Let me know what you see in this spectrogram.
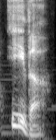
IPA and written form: ˈiː.ðə (either)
